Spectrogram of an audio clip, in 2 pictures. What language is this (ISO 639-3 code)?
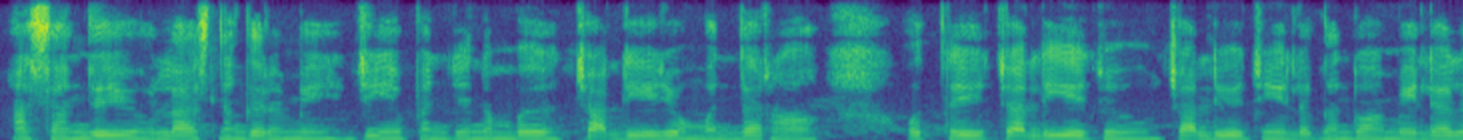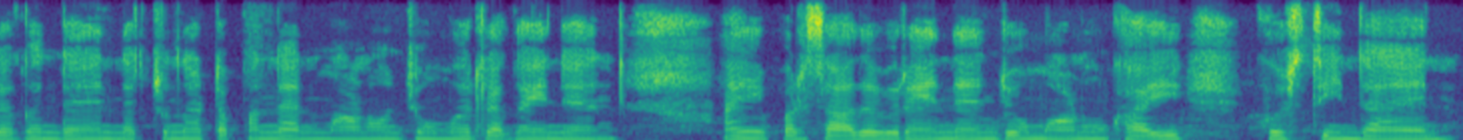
snd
